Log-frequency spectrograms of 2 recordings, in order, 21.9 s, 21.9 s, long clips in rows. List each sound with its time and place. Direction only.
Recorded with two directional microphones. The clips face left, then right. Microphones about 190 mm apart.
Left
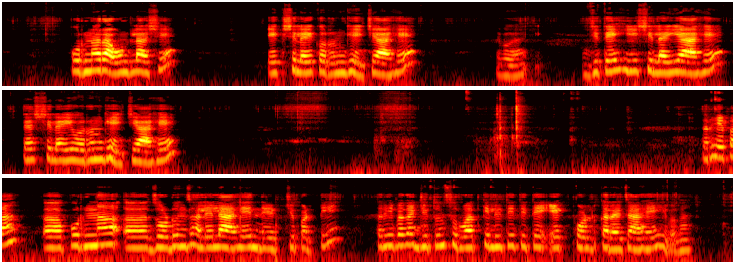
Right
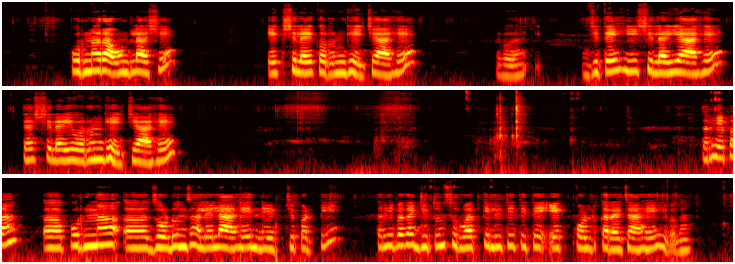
0.7 s speech: 20° right (ahead or behind)
14.3 s speech: 35° right (ahead or behind)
